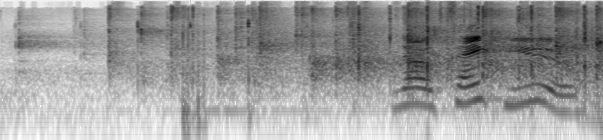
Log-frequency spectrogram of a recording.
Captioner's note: audience applauding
